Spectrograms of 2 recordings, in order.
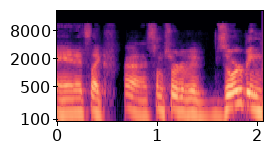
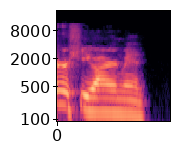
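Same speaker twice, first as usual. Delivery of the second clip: ordinary talk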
